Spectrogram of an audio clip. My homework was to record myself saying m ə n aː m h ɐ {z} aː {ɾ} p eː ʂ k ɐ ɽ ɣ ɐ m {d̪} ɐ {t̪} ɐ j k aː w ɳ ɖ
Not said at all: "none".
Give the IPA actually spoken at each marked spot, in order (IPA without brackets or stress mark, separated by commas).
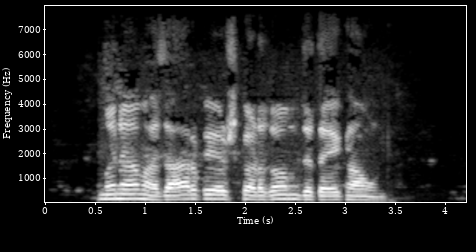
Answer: z, ɾ, d̪, t̪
